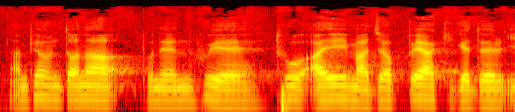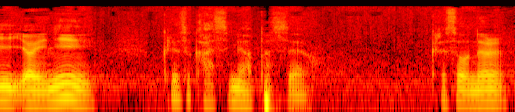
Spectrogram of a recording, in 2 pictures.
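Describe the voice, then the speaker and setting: A man's voice: mid-range voice, vocal fry, a little mellow, big-room sound. A man preaching a sermon as pastor, earnest and emotional.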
